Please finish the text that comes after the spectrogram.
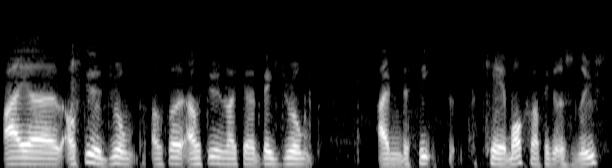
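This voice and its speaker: A man's voice: medium pitch, fairly even intonation, a little fast, darkish tone, no echo, rough recording. An eighteen-year-old man chatting casually outdoors in the snow, swearing and laughing as he rambles. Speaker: vlogger. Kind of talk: casual chat while out in the snow. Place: outdoors on a snowy road.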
